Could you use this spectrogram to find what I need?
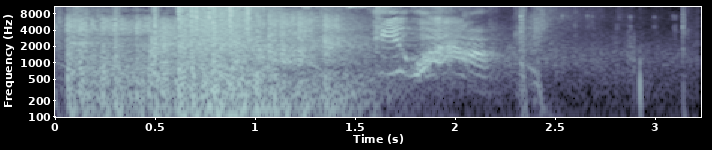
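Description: A smoke grenade bursts with a loud hiss.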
